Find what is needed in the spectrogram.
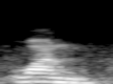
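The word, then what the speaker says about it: one: If plus past indefinite সমান subject plus would plus verb অন। অন না, ওয়ান। ওয়ান উচ্চারণটা ওয়ান।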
